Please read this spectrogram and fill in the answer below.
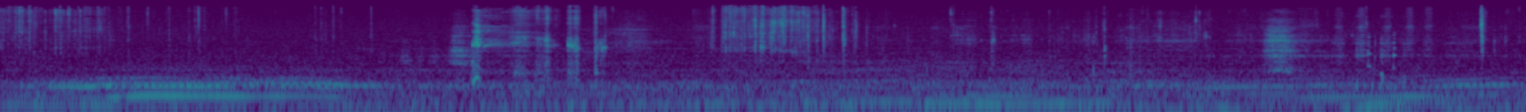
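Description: Paper wrappers around egg rolls crinkling in short bursts while people bite and chew, over a steady low hum in a car's cabin.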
